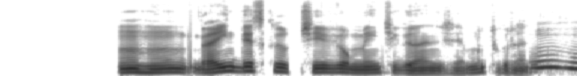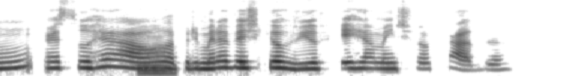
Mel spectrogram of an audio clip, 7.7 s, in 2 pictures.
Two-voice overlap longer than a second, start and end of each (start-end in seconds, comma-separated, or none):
none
